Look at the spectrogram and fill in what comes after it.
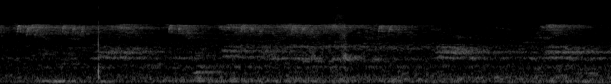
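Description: Faint chirping of small birds, repeated short high calls, over a low steady background rumble.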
